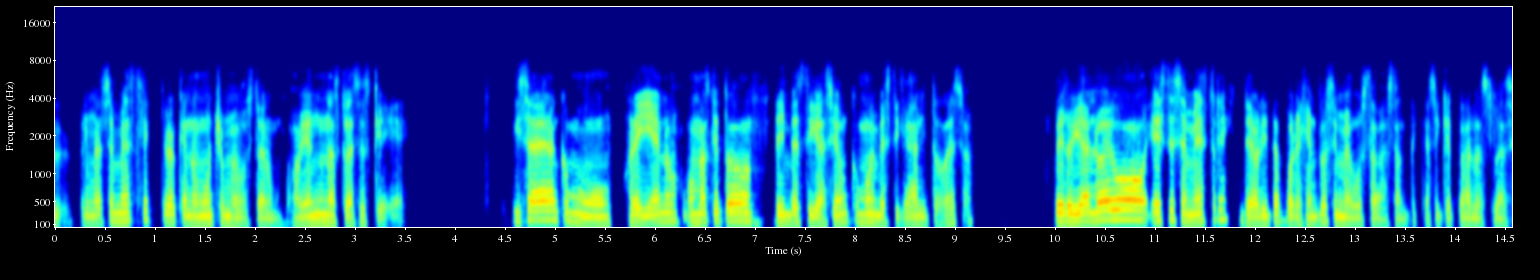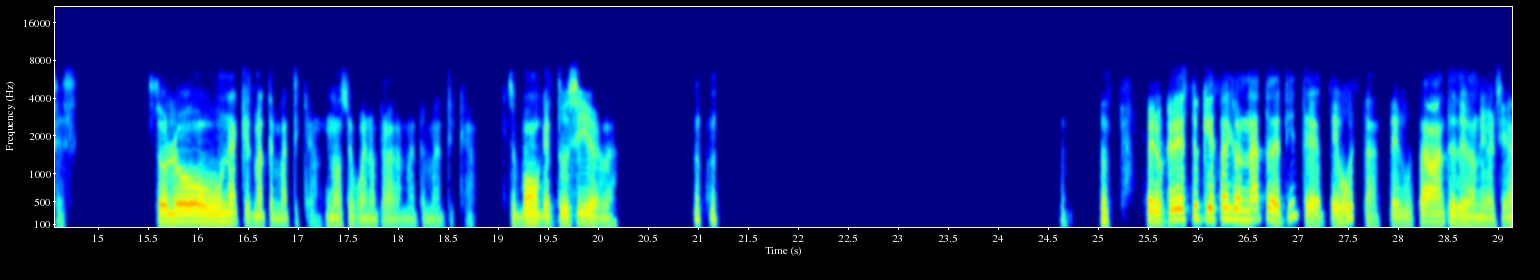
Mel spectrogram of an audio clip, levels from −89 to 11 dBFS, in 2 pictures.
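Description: Opus voice compression throughout: the band stops near 8 kHz and coarse linear-prediction coding leaves the speech muffled, hoarse and faintly robotic, consistent with a low bitrate around 12 kbps.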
